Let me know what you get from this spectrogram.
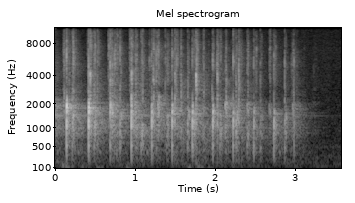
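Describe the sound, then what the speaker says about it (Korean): Audience applause at a STEPI science and technology policy forum as the institute president is welcomed to give opening remarks; a small crowd claps in a clear, fairly sparse rhythm for about three seconds, then stops. "박수로 원장님을 맞이해 주시면 감사하겠습니다."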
